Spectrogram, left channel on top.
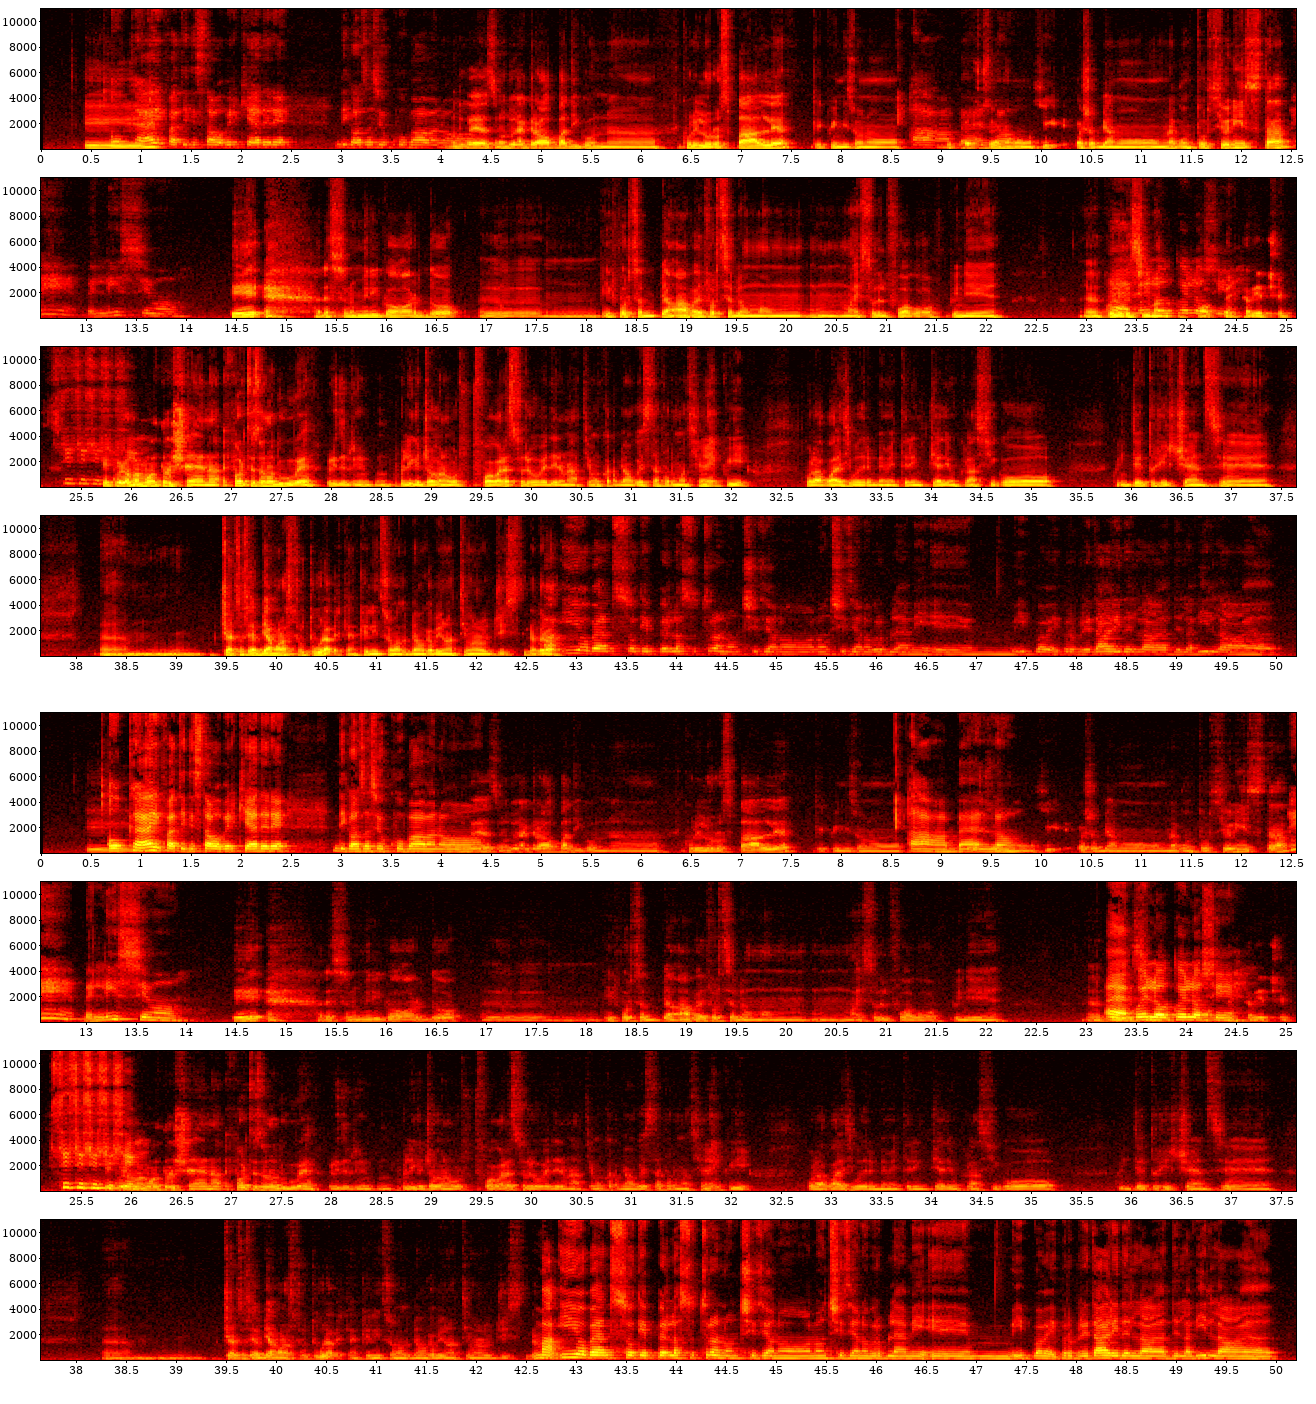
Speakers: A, on the left (about 80°); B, on the right (about 75°).
A: e...
B: ok, infatti ti stavo per chiedere di cosa si occupavano.
A: Sono due, sono due acrobati con, eh, con le loro spalle, che quindi sono...
B: Ah,
A: E
B: bello,
A: poi ci sono, sì, e poi ci abbiamo una contorsionista
B: <gasps> Eh, bellissimo.
A: e adesso non mi ricordo, ehm, e forse abbiamo, ah, forse abbiamo un, un maestro del fuoco, quindi eh, quello
B: Eh,
A: che
B: quello,
A: si mangia
B: quello
A: il fuoco,
B: sì.
A: per capirci
B: Sì, sì, sì,
A: che
B: sì,
A: quello
B: sì.
A: fa molto scena. Forse sono due quelli, del- quelli che giocano col fuoco. Adesso devo vedere un attimo. Comunque abbiamo questa formazione qui con la quale si potrebbe mettere in piedi un classico quintetto circense. Ehm, certo,
B: Mm,
A: se
B: mm,
A: abbiamo
B: mm.
A: la struttura, perché anche lì insomma dobbiamo capire un attimo la logistica,
B: Ma
A: però.
B: io penso che per la struttura non ci siano, non ci siano problemi. E, mm, i, vabbè, i proprietari della, della villa eh,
